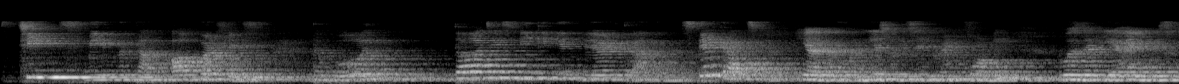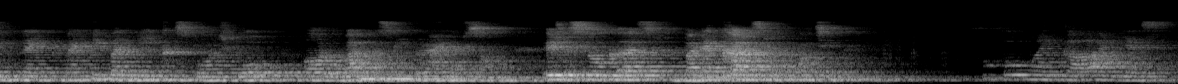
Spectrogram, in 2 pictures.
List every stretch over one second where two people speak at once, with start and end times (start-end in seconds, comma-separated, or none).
none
